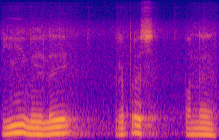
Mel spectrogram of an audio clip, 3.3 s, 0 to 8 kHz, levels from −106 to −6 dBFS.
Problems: low volume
